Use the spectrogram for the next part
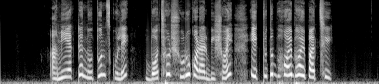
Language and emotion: Bengali, fearful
